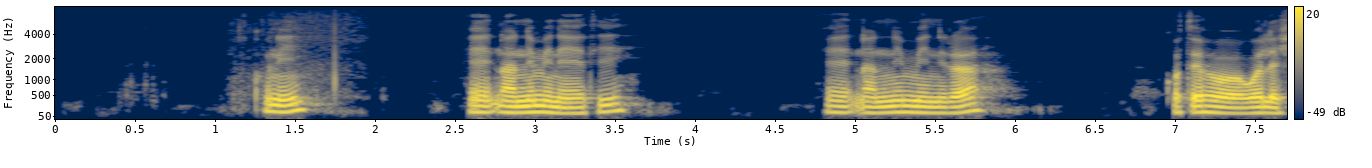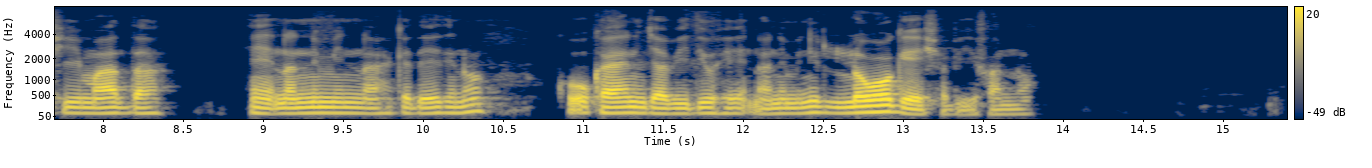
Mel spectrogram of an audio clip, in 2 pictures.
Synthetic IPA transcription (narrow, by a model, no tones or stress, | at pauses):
kʰʊnɪ | heːʔnɐnːɪmɪne̞ːt̪ɪ | heːʔnɐnːɪmɪnɪɾɐ | kʼɔt̪ɛhɔwɔlɛʃiːmaːd̪ːɐ | heːʔnɐnːɪmɪnːɐɡɛd̪eːt̪ɪnɔ | kʰʊ̰ʔʊ̰kɐjɛnd͡ʒɐbiːd̪ɪwɔɦeːʔnʔɐnːɪmɪnɪlɔwɔɡe̞ːʃːɐbḭːfɐnːɔ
